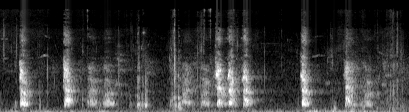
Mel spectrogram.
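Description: Big dogs barking repeatedly, a bark every second or so, some in quick pairs.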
